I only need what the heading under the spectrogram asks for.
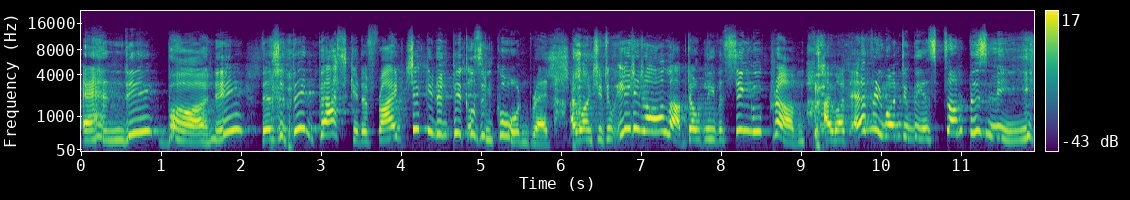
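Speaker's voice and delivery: sweet, doting aunt character voice. At your parents' candlelit dinner, launching into your best Aunt Bee impression. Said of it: "my best impression of Aunt Bee".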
